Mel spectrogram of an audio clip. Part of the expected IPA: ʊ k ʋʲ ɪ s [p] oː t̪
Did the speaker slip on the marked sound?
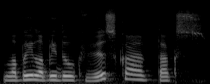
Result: yes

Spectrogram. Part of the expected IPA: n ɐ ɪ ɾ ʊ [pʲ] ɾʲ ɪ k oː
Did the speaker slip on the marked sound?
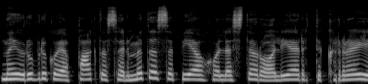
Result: yes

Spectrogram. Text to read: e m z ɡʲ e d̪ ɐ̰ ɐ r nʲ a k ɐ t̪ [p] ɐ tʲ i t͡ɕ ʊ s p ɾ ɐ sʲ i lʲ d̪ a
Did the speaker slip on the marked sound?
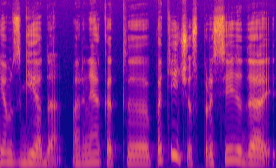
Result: no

